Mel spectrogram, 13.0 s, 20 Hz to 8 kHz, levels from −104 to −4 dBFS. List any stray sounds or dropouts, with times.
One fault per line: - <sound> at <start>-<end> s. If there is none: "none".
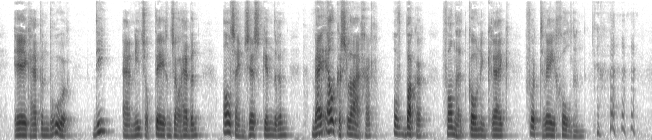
- laugh at 11.8-12.8 s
